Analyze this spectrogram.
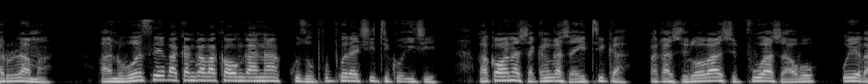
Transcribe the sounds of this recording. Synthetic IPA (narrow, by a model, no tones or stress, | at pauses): uram | ʋan̤uʋo̞se̞ʋakaŋɡaʋakauŋɡanakuzo̞pup̬uɾat͡ʃiitiko̞iːt͡ʃi | ʋakaonaʐak̬aŋɡaʐaitʰiːka | ʋakaʐiɾo̞ʋaʐip͡fuwaʐaʋo̞ | uje̞ʋ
